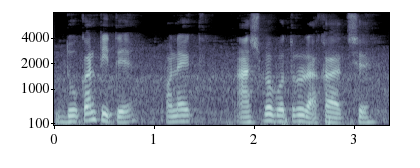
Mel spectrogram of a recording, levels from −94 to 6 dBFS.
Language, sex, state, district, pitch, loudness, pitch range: Bengali, male, West Bengal, Alipurduar, 150 Hz, -19 LUFS, 135-160 Hz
